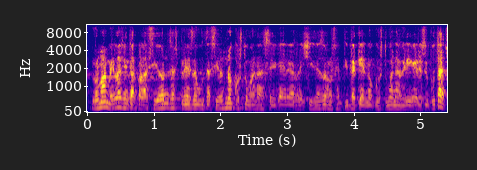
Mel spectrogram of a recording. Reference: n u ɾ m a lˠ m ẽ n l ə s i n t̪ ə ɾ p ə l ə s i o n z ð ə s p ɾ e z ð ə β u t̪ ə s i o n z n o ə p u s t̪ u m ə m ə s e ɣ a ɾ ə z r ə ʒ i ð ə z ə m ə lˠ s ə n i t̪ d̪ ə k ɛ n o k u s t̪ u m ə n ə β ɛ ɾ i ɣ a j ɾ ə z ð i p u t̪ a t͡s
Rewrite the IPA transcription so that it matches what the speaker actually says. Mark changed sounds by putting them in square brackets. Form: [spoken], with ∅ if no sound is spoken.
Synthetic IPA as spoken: n u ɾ m a lˠ m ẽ n l ə [z] i n t̪ ə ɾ p ə l ə s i o n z ð ə s p ɾ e z ð ə β u t̪ ə s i o n z n o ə [k] u s t̪ u m ə [n] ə s e ɣ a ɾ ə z r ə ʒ i ð ə z ə [n] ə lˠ s ə n i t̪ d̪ ə k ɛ n o k u s t̪ u m ə n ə β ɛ ɾ i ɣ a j ɾ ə z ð i p u t̪ a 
